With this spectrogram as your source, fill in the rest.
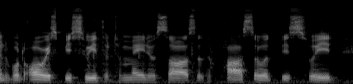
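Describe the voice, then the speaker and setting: Fairly low-pitched male voice with a German accent, monotone and flat, at a moderate pace in a very clean recording with a silent background. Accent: German accent, still present. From Germany (Frankfurt), partly raised in Africa. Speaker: construction company owner. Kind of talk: interview.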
